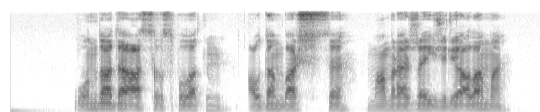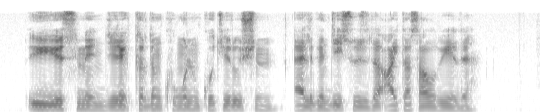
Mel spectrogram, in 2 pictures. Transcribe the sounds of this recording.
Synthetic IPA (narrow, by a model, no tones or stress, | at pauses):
wʔo̞nd̪ɑd̪ɑːsəʁəsbo̞lˠɑt̪ən | ɑwd̪ɑnbɑsʃə̥səmɑməɾɑʒɑjʒʏɾe̞ɑlˠɑmə | ʏjjesɪme̞nd̪ijɾʲe̞k̚t̪o̞ɾd̪əŋkʲʰɵŋɪlɪŋkʲʰɵt̪e̞ɾuʏʃɪnælɪɡʲɪnd̪e̞jsɵzd̪ɪʔɑjt̪ɑsɑlˠəpe̞d̪ɪ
